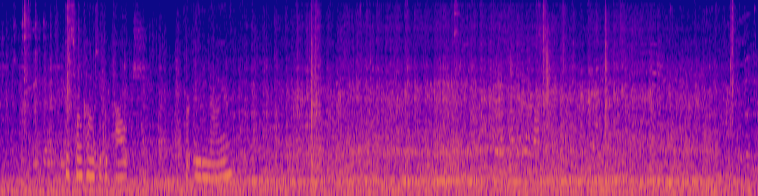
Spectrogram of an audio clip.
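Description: Indistinct voices over steady store background noise, with a few sharp clicks and rustles from handbags being handled.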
